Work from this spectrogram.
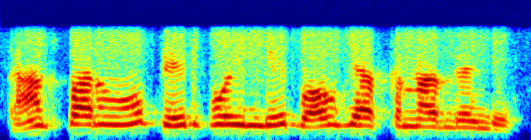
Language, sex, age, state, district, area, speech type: Telugu, male, 60+, Andhra Pradesh, Krishna, urban, conversation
